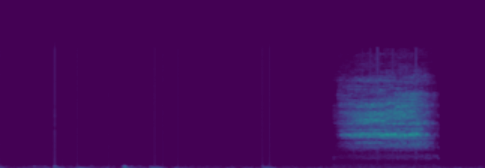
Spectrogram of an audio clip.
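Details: Nest box owlet, wild, in Israel while being fed a jird: clicks and scuffles, then one long, loud, rasping hiss lasting nearly a second.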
